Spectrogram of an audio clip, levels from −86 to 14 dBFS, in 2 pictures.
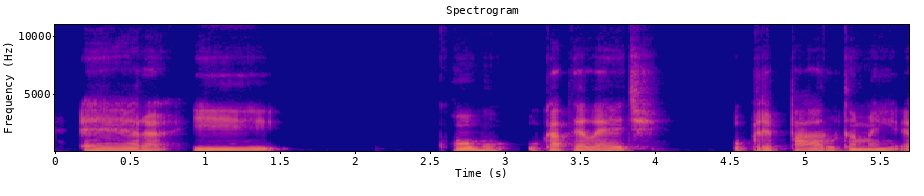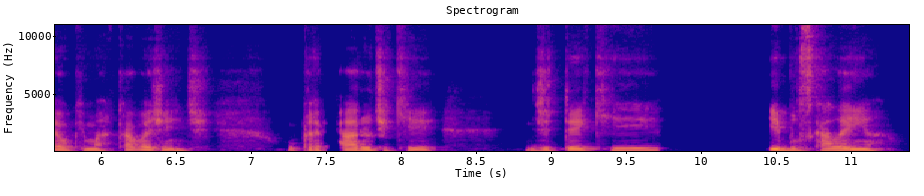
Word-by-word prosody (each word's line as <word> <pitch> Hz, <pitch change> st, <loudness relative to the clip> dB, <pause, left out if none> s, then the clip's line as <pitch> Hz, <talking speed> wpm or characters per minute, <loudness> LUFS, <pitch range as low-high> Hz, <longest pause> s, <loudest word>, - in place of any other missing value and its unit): Era 140 Hz, -2 st, +1 dB
e 120 Hz, -, +1 dB, 1.0 s
como 150 Hz, +3 st, +1 dB
o -, -, -6 dB
capelete, 120 Hz, +3 st, +1 dB, 0.4 s
o -, -, -6 dB
preparo 130 Hz, +4 st, -1 dB
também 130 Hz, 0 st, 0 dB
é -, -, +2 dB
o 120 Hz, -, 0 dB
que 130 Hz, +2 st, -8 dB
marcava 120 Hz, -4 st, -1 dB
a -, -, +4 dB
gente. 110 Hz, +6 st, -3 dB, 0.5 s
O -, -, -9 dB
preparo 125 Hz, +1 st, +2 dB
de 130 Hz, +1 st, -1 dB
quê? 110 Hz, -6 st, -3 dB, 0.6 s
De 130 Hz, +1 st, -3 dB
ter 135 Hz, +1 st, +2 dB
que 165 Hz, +4 st, -3 dB, 0.7 s
ir 135 Hz, -, +10 dB
buscar 135 Hz, +1 st, 0 dB
lenha, 130 Hz, -3 st, +3 dB
130 Hz, 125 wpm, -25 LUFS, 120-140 Hz, 1.0 s, ir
